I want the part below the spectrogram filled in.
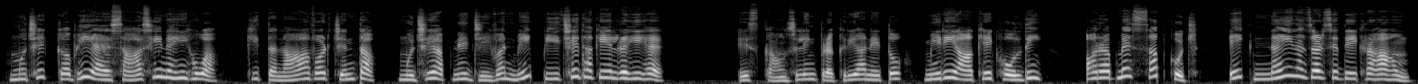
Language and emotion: Hindi, surprised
